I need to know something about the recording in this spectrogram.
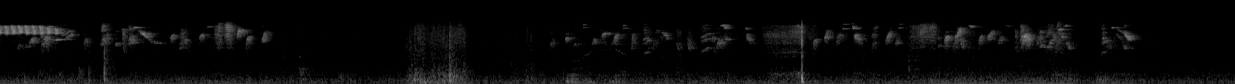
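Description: A hawk makes soft, high chirps.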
